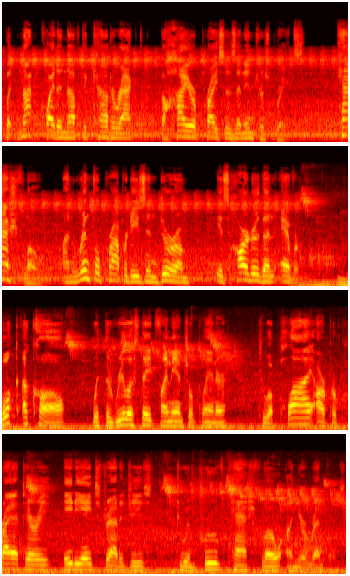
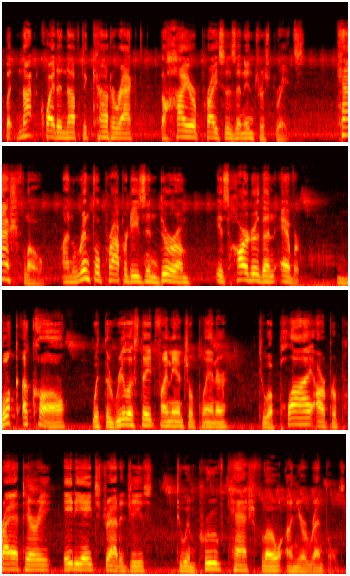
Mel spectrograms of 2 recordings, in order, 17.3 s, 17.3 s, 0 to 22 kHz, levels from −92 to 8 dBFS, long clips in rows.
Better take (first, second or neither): second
